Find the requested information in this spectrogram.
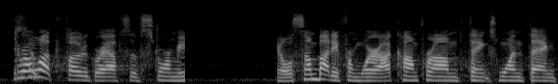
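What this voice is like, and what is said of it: Noticeable regional accent. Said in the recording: “Wait till you hear the accent.”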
